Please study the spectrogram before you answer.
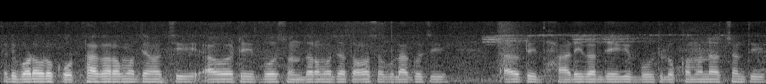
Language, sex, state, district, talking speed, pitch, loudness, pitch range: Odia, male, Odisha, Khordha, 180 wpm, 120 Hz, -19 LUFS, 115-125 Hz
